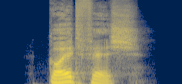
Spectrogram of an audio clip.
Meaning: goldfish, Carassius auratus
- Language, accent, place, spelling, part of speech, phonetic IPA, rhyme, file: German, Germany, Berlin, Goldfisch, noun, [ˈɡɔltfɪʃ], -ɪʃ, De-Goldfisch.ogg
